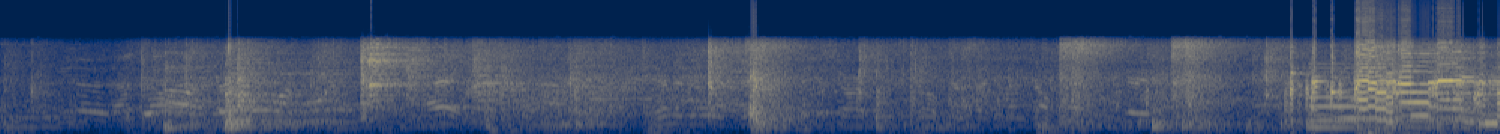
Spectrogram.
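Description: Electric guitar played through an amplifier: a loud chord of several steady notes rings out near the end. Before it, voices chatter in the background, broken by a few sharp knocks.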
